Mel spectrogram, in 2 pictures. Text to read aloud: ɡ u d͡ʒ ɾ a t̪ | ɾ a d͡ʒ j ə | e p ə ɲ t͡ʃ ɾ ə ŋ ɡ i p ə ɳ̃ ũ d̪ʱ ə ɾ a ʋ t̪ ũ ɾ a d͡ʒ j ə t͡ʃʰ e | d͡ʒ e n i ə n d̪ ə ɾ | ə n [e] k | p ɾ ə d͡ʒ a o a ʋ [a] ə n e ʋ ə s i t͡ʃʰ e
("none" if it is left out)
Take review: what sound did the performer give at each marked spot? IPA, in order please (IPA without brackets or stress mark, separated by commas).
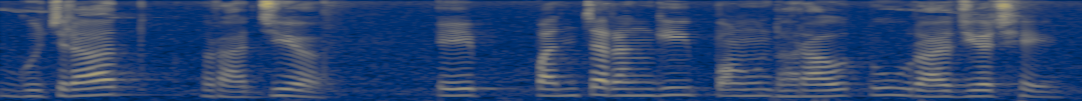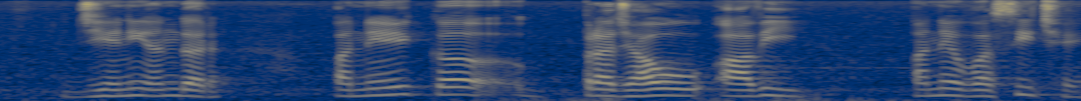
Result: e, i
